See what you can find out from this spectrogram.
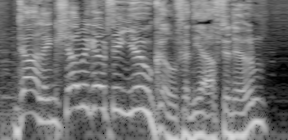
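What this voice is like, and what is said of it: Put-on posh Bridgerton-style accent. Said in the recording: “That's my Bridgerton accent coming through.”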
